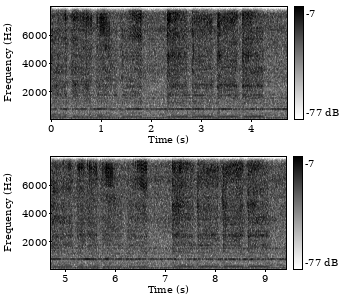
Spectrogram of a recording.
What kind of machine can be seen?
slide rail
